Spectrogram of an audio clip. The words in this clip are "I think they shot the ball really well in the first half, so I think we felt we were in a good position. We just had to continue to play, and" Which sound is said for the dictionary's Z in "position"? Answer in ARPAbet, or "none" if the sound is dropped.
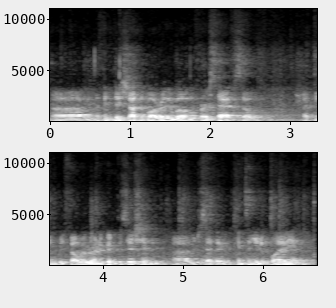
Z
